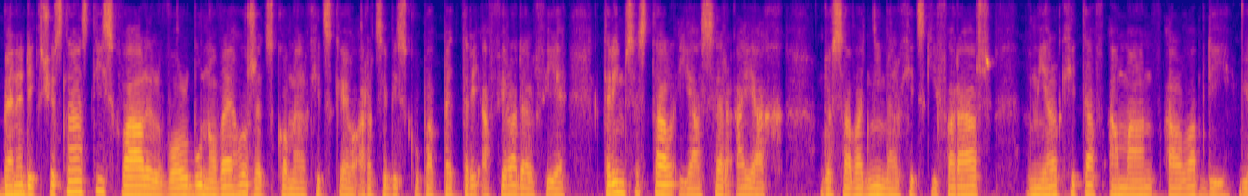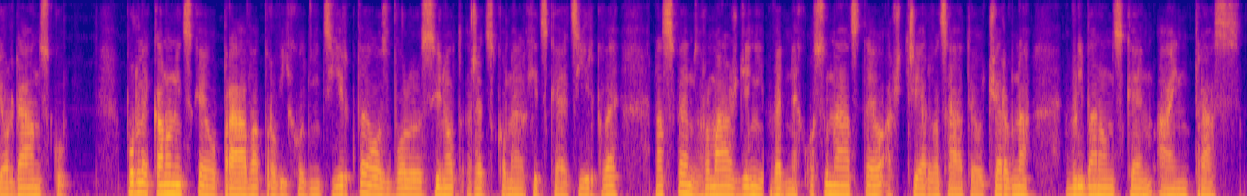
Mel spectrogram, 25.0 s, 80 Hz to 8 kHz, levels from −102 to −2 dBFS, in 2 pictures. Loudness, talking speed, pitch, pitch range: -25 LUFS, 120 wpm, 115 Hz, 105-125 Hz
